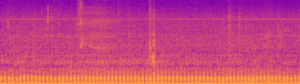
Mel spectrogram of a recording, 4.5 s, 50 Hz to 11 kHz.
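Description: A 2023 KTM 350 XC-F four-stroke dirt bike races through a hare scramble, its engine a steady, loud, rapid buzzing drone close by with a few crackles and clatters from the trail.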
